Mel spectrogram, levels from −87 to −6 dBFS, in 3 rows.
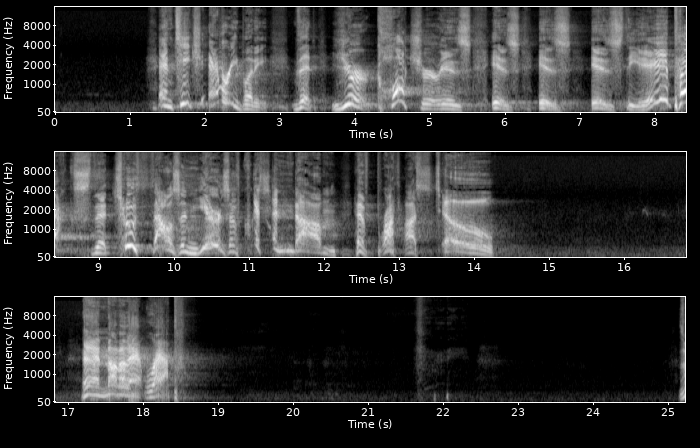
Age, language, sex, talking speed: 50-69, English, male, 65 wpm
